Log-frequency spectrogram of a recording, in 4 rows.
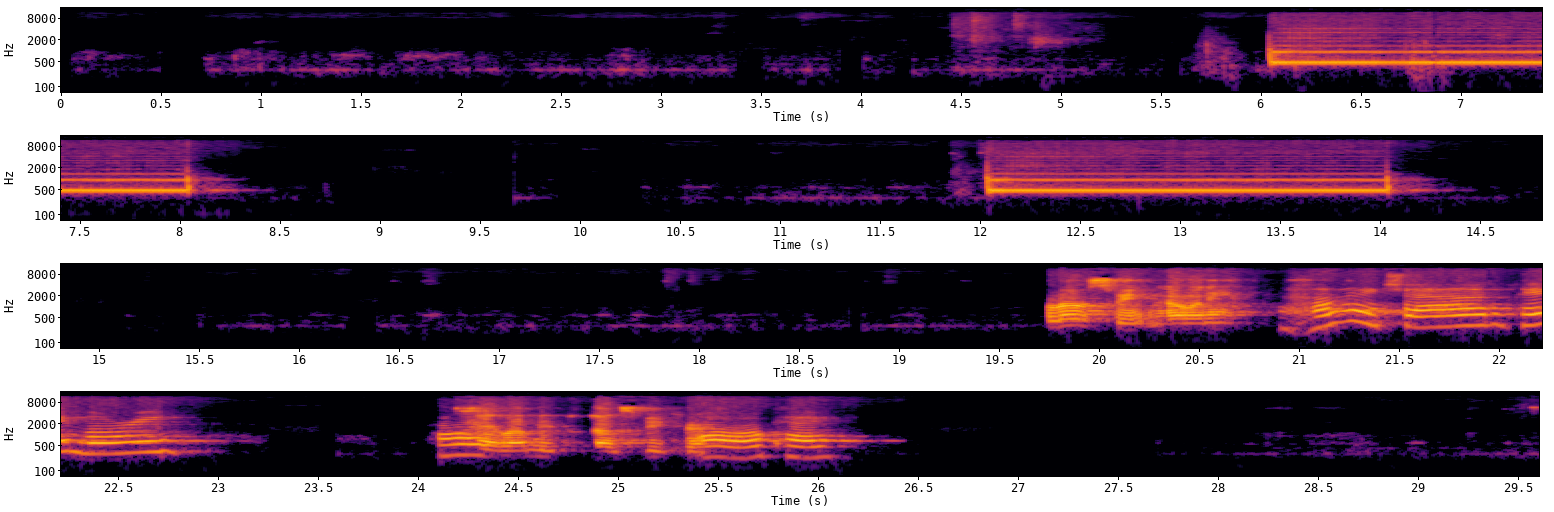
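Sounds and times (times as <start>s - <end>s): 
faint low hum on a phone line: 0.0s - 29.6s
ringback tones of an outgoing phone call: 6.0s - 8.3s, 12.0s - 14.3s
speech: 20.0s - 22.9s, 24.1s - 26.2s.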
